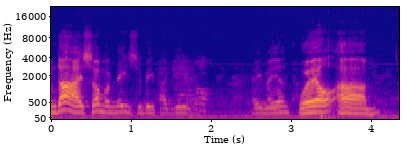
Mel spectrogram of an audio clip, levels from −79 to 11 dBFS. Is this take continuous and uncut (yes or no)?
no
